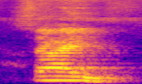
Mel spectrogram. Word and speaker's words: sign: देखो यन से पूर्व जी आ गया है, इसलिए जी हो साइलेंट हो गया है, इसको बोल दिया गया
